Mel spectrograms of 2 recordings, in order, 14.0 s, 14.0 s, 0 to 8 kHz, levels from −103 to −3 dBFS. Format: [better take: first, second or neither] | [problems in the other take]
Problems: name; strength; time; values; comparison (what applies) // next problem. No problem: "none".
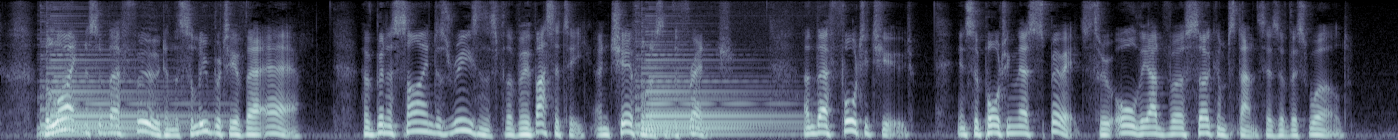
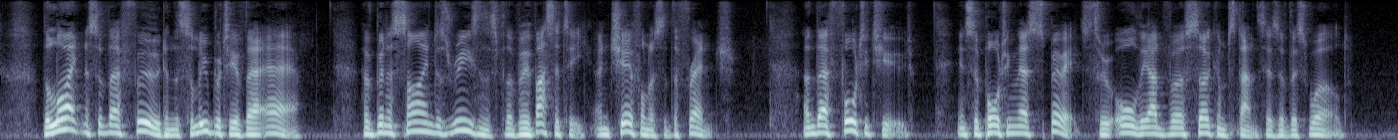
second | background sound (Acoustic guitar / Strum); 6 dB below the speech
